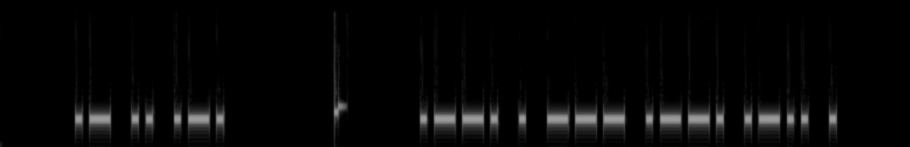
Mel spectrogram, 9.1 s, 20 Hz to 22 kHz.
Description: Morse code, heard as a keyed tone, about 17 wpm, 700 Hz. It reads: AIR PEOPLE
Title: Sentences from Top 200 Words - New Word Drill - 17wpm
